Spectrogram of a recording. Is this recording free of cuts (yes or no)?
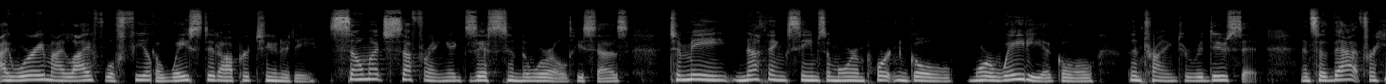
no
